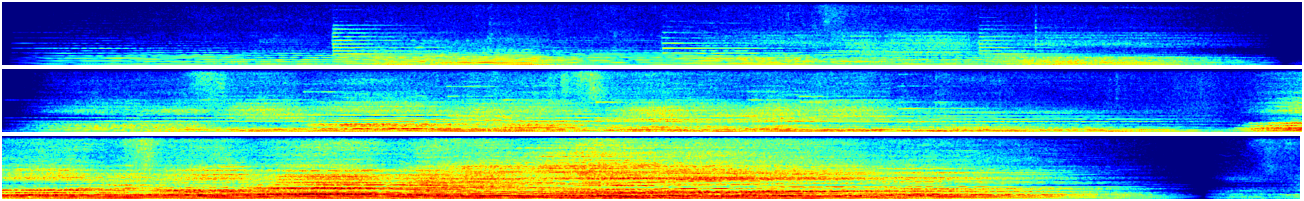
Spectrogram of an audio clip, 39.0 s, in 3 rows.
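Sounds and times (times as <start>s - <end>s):
mixed choir or children's choir singing a villancico: 0.8s - 38.9s
band playing: 21.6s - 37.1s.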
